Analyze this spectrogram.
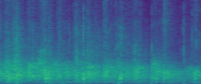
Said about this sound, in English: Round of applause for him.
